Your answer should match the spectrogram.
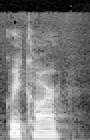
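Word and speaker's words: Gricar: I've seen Grecar, Grecar, Grecar, but from what I understand, Grecar is the way he pronounced his name.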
